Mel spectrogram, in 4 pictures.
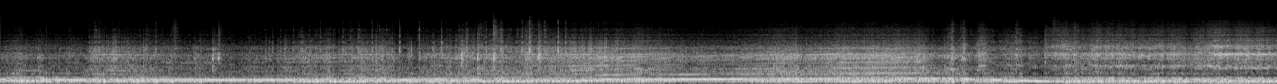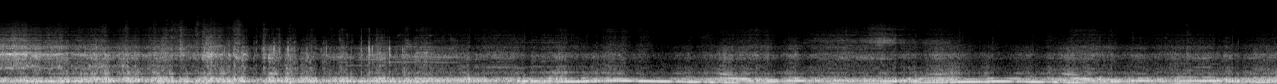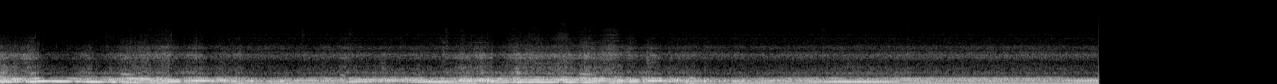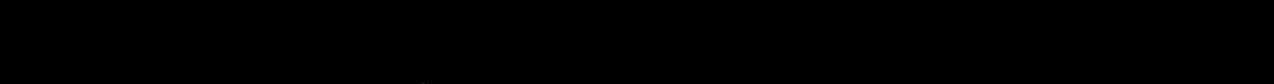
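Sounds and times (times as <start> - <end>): car engine revving: 0.0 - 36.6.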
